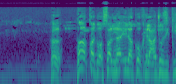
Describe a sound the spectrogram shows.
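An elderly man speaks in surprise.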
